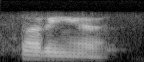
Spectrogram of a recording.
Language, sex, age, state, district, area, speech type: Tamil, female, 60+, Tamil Nadu, Namakkal, rural, conversation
